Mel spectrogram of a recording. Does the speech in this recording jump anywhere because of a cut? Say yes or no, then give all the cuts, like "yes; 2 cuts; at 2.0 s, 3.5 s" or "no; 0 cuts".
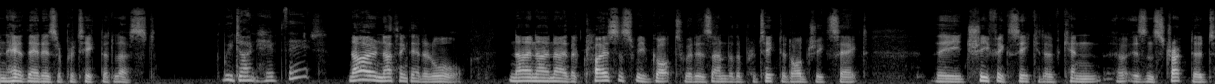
yes; 1 cut; at 4.1 s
